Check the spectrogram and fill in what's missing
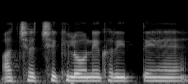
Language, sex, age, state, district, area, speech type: Urdu, female, 30-45, Delhi, South Delhi, rural, spontaneous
